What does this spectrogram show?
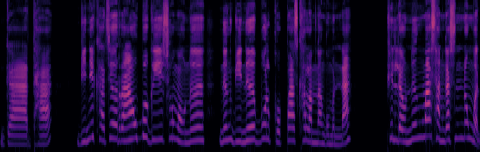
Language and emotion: Bodo, angry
